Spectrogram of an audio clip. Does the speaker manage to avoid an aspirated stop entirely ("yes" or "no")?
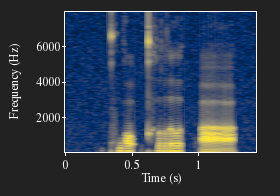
no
